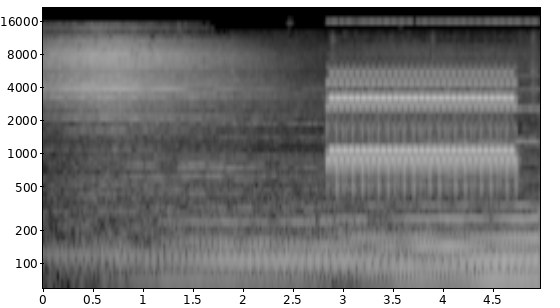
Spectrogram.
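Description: A telephone rings in one long burst of rapid, buzzy trilling, loud and steady for about two seconds, following a stretch of low rumbling hum.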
